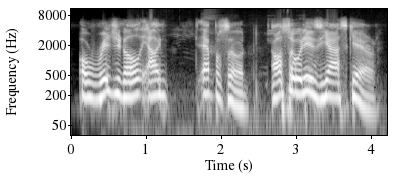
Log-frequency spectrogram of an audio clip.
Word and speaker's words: Jaskier: Yaskier is spelled J-A-S-K-I-E-R. – Yeah, it's Yaskier.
